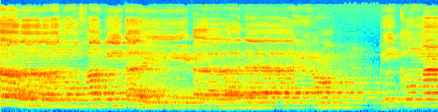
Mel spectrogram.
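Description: A man's single voice chanting a slow, melodic recitation, holding long, ornamented notes. The pitch falls at the start, and the voice drops away briefly near the end before coming back in.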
